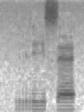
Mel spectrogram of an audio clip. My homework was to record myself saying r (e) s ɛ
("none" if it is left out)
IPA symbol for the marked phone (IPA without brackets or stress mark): i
